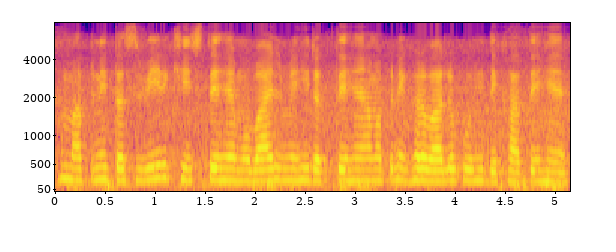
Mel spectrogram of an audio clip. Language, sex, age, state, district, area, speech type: Urdu, female, 45-60, Bihar, Khagaria, rural, spontaneous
